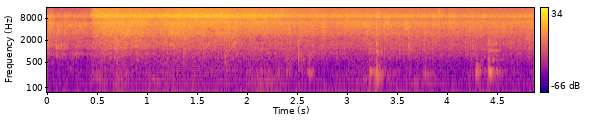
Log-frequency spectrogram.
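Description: Chopped tindora (ivy gourd) dropping into hot oil in a kadai and sizzling hard. The sizzle grows louder about half a second in, then holds steady.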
